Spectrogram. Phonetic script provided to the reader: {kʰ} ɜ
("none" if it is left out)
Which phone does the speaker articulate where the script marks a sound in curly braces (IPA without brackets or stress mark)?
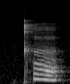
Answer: kʰ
